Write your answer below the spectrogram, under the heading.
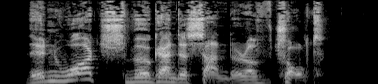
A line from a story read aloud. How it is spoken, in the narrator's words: Hephaestus roared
